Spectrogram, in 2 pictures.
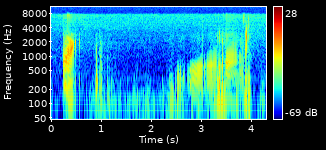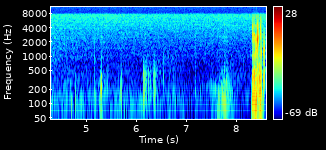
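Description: Loud low gurgling and rumbling bowel sounds with bursts and squeaks, typical hunger growling from an empty stomach.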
